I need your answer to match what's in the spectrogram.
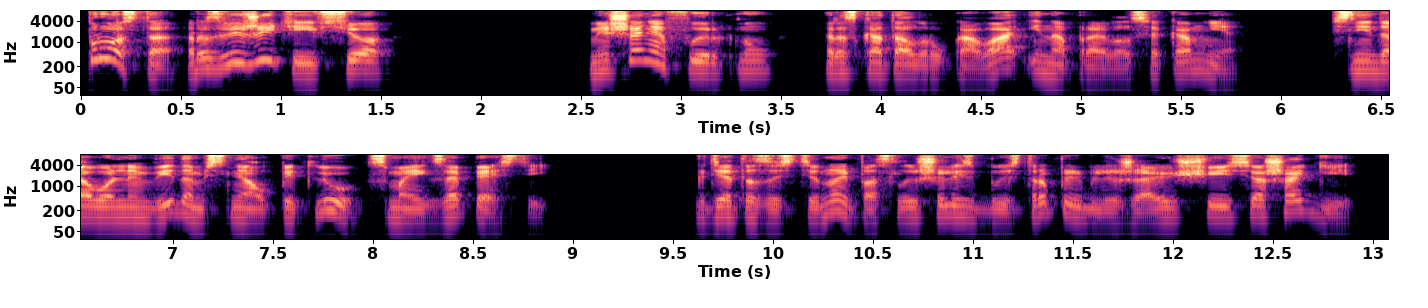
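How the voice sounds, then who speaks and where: A man narrating a first-person audiobook in an expressive storytelling manner. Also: mid-range voice, normal speed.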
